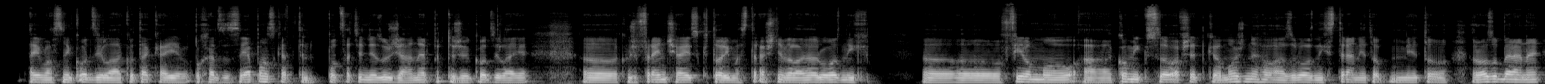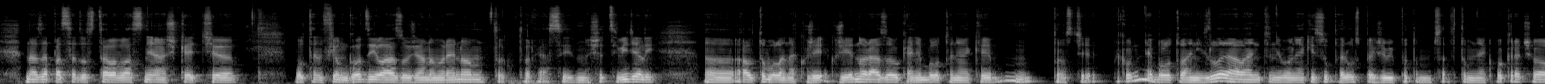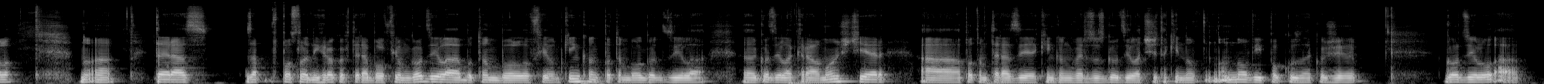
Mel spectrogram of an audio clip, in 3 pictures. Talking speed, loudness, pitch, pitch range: 175 wpm, -19 LUFS, 105 Hz, 100-115 Hz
